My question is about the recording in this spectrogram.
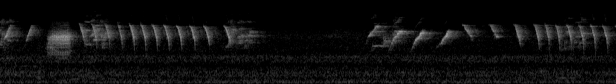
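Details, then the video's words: Long-tailed shrike doing its speedy 'rol spid' delivery with greja BR, greja restu, sogon and kenari fill-ins: a quick series of sharp chips, a two-second silence, then another rapid run. "cendet rol spid"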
